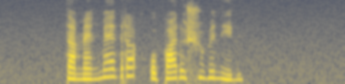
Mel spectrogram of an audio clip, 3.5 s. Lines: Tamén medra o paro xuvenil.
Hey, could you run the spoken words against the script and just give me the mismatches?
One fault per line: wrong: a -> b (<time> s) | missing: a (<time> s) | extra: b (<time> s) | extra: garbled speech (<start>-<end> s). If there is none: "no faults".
no faults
